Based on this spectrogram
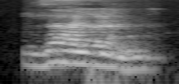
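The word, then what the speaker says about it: Zahlen: Integers आप कहने z, z माने ज़ालन, ज़ालन इथों में बनया, ये कोई जर्मन वर्ड है। ठीक है, तो ये प्रोनाउंसिएशन मैं तो ज़ालन ही बोल रही हाँ।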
